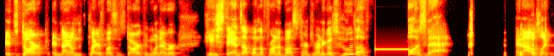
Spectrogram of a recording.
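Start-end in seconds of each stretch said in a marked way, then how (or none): 5.1-6.7 high-pitched outraged demand; imitating a furious coach's challenge; bitter angry coach. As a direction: act out an old-school coach blowing up at the team. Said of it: "John Vukovich was fucking bitter".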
